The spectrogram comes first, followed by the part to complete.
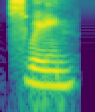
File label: "swain", Indian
